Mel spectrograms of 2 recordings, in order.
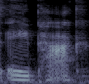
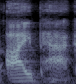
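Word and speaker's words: AIPAC: back as 2019 where Pac-Man can clearly capably pronounce Apac correctly. Apac uh Apac support Apac. A few moments later, outrageous claims suggesting that it's Apac or IPAC.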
